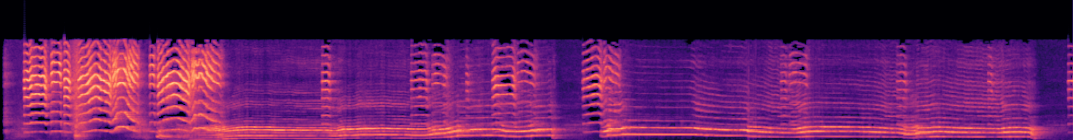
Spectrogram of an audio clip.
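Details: Male Irish Red and White Setter singing along while squeaking a toy football: long, rich, wavering howls that slide down and then hold steady, with sharp squeaky-toy bursts at the start and between phrases.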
